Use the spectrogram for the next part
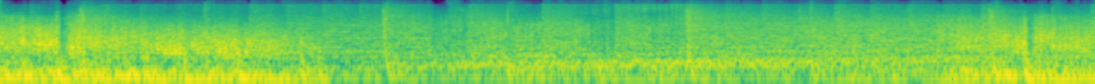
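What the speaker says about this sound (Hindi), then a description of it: "ये है रूस का ग्लाइडर बम" Russian glider bomb blasts in a war zone, a dense continuous rumble of heavy detonations with sharp cracks on top, loud and sustained, dipping slightly midway before swelling again.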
